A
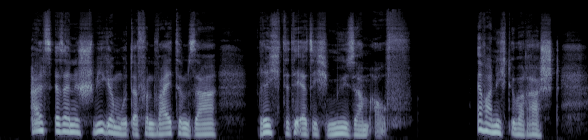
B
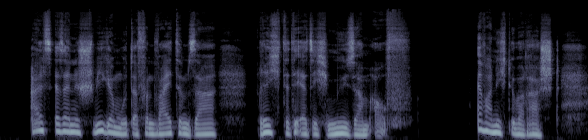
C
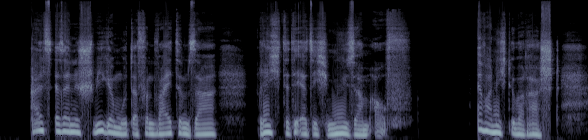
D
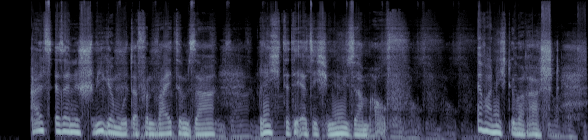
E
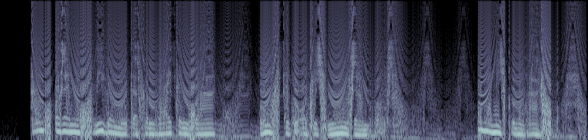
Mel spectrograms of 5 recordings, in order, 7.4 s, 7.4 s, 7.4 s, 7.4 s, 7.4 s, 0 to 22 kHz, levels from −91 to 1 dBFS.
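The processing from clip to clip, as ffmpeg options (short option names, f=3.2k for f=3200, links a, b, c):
-filter_complex "[0:a]acrossover=split=180|3000[a][b][c];[b]acompressor=threshold=-44dB:ratio=5[d];[a][d][c]amix=inputs=3:normalize=0"
-af "aeval=exprs='0.0316*(abs(mod(val(0)/0.0316+3,4)-2)-1)':c=same,volume=2dB"
-filter_complex "[0:a]asplit=6[a][b][c][d][e][f];[b]adelay=445,afreqshift=-44,volume=-16dB[g];[c]adelay=890,afreqshift=-88,volume=-21.2dB[h];[d]adelay=1335,afreqshift=-132,volume=-26.4dB[i];[e]adelay=1780,afreqshift=-176,volume=-31.6dB[j];[f]adelay=2225,afreqshift=-220,volume=-36.8dB[k];[a][g][h][i][j][k]amix=inputs=6:normalize=0,volume=4dB"
-af "aresample=16000,aresample=44100,acrusher=samples=20:mix=1:aa=0.000001:lfo=1:lforange=32:lforate=2.2,volume=4.5dB"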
